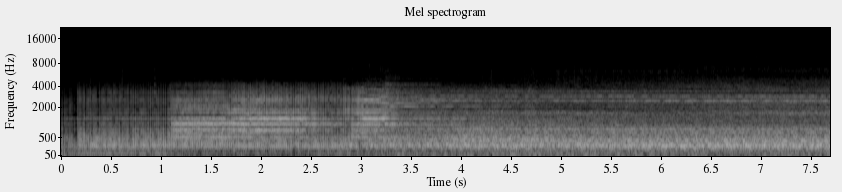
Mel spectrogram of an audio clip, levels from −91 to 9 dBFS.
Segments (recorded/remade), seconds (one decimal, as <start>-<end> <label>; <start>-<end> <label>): 0.0-3.0 remade; 3.0-7.7 recorded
